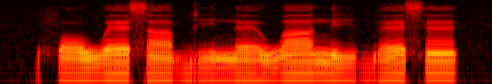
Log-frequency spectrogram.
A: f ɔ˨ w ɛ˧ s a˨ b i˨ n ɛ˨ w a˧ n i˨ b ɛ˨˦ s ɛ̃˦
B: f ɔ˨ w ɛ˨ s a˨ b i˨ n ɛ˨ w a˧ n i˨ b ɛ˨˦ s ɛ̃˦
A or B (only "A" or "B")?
A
